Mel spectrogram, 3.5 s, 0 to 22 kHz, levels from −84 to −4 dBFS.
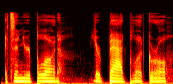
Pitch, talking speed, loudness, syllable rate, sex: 145 Hz, 140 wpm, -20 LUFS, 3.0 syllables/s, female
